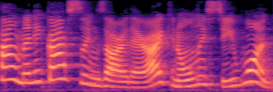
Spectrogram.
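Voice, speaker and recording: This is a put-on character voice. Its pitch swings are very wide. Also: woman. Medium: read story. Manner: eager, naive.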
